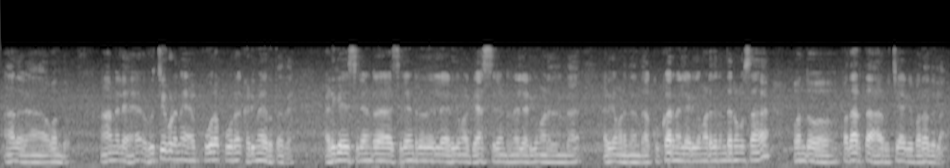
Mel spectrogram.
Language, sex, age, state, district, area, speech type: Kannada, male, 45-60, Karnataka, Bellary, rural, spontaneous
